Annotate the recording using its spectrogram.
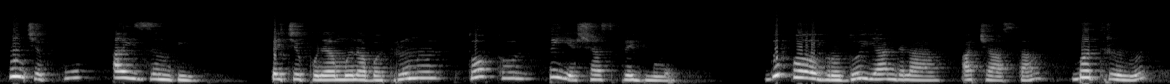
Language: Romanian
